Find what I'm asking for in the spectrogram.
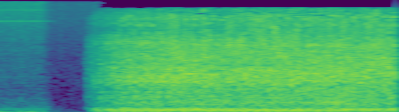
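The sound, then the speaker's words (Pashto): Trucks carrying Afghan refugees arrive at the Torkham border gate with a heavy, continuous engine roar and rumble. It starts after a brief silent gap and stays loud and steady to the end. “له افغان کډوالو بار دا ګاډي تورخم دروازې ته ورسېدل.”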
